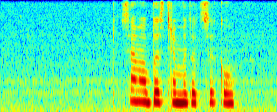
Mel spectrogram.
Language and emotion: Russian, neutral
